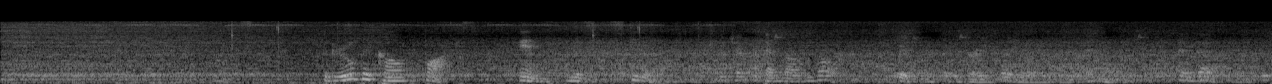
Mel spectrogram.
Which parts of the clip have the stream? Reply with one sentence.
The stream can be heard from 0.0 to 12.6 s.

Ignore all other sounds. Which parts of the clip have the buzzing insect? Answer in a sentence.
The buzzing insect can be heard from 0.0 to 12.6 s.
